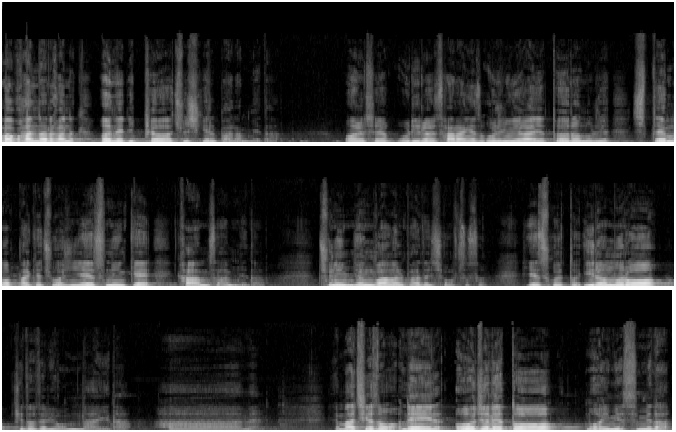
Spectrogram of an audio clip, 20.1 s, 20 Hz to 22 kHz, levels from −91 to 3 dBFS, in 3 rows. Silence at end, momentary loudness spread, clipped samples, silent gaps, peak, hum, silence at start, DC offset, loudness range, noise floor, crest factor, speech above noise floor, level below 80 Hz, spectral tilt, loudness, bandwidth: 0.05 s; 21 LU; under 0.1%; none; 0 dBFS; none; 0 s; under 0.1%; 9 LU; -59 dBFS; 20 dB; 40 dB; -62 dBFS; -7.5 dB/octave; -19 LUFS; 15 kHz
